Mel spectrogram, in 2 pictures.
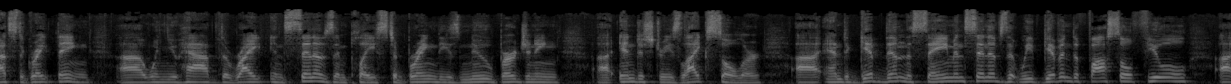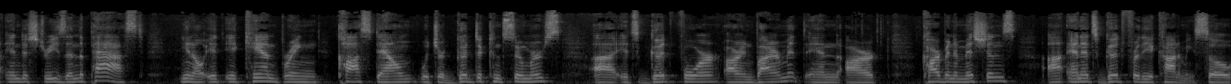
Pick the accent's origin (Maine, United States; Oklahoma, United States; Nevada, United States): Nevada, United States; Las Vegas; You know, because I grew up in Las Vegas, attended school at UNR, I've had the opportunity to see every aspect of our great state.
